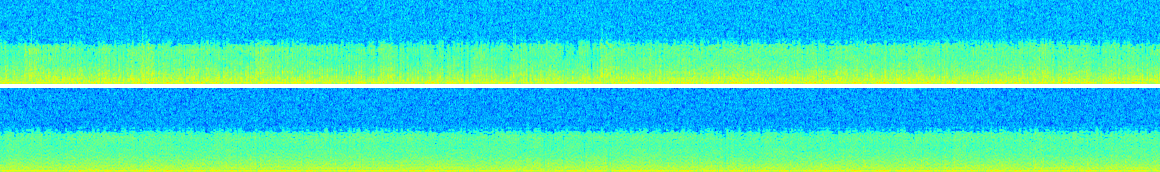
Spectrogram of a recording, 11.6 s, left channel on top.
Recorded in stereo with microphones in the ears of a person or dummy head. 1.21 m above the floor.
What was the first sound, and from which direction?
Only background noise.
